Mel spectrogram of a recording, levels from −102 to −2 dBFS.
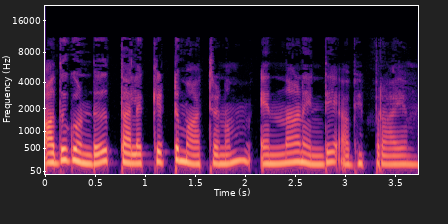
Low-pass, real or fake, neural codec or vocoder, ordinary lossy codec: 14.4 kHz; real; none; MP3, 48 kbps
